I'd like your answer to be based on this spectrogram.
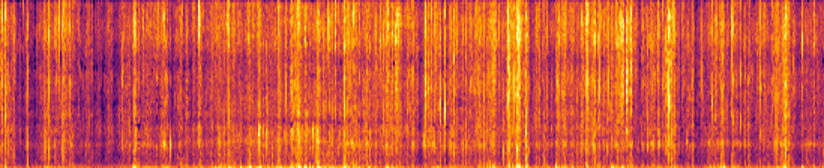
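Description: A bunch of dry wheat ears and stalks hangs in front of a microphone while the fingertips of both hands stroke, scratch and rustle the dry ears. The result is a steady, bright, crinkly rustle, dense with fine crackles and brief snapping ticks.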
